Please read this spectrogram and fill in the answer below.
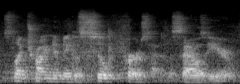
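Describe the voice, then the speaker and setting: A man's voice: on the low side, animated, brisk, lightly acted. A man playing an evasive, placating captive scientist who explains himself, in an amateur table read. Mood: placating, stalling. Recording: echoey room, distant mic, noisy background.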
